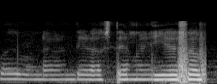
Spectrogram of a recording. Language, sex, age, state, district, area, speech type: Hindi, female, 18-30, Bihar, Madhepura, rural, spontaneous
